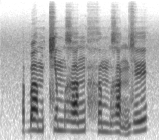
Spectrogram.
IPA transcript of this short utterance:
ɓ a˧ m t͡ɕ ə˧ m ɣ a˨˦ ŋ h ə˨˩ m ɣ a̰˧˨ ŋ z e˨˦

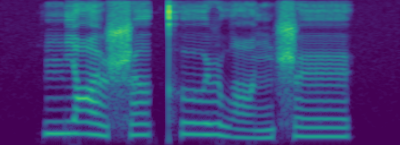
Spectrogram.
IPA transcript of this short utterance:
n̪ j ɑ˥˨ ʊ̯ ʂ ɤ˦ kʰ u˦ ɻ w ɑ˨˦ ŋ ʂ ɻ̩˦

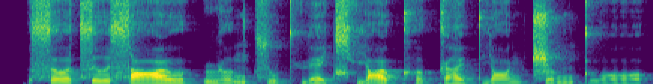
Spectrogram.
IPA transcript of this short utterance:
s ɤ˥ t͡s ɹ̩˥ s ɑ˥ ʊ̯ | ɻ ɤ˥˩ ŋ t͡s u˧˥ t̪ʰ ɥ ɛ˨˩ t͡ɕʰ j ɑ˥ ʊ̯ kʰ ɤ˥˩ k a˧˥ ɪ̯ t̪ j ɑ˨˩ ŋ ʈ͡ʂ ɤ˥ ŋ t̪ w ɔ˨˩˦

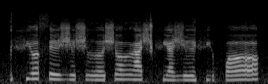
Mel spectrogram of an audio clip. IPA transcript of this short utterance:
fʲ ʌ s e ʒ ɪ ʃ ɣ ə ʃ ʌ ɣ a ʃ fʲ a ʒ ɪ fʲ ɵ p ʌ

